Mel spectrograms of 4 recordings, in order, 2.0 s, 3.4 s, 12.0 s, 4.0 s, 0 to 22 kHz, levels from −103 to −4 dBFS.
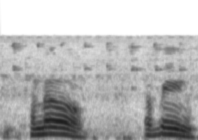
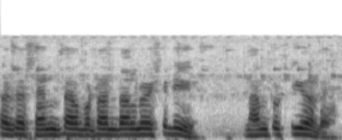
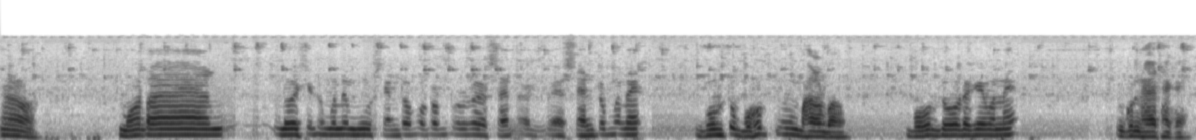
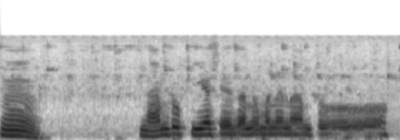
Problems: constant background noise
